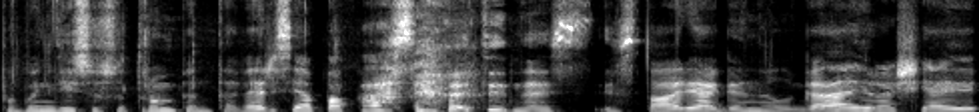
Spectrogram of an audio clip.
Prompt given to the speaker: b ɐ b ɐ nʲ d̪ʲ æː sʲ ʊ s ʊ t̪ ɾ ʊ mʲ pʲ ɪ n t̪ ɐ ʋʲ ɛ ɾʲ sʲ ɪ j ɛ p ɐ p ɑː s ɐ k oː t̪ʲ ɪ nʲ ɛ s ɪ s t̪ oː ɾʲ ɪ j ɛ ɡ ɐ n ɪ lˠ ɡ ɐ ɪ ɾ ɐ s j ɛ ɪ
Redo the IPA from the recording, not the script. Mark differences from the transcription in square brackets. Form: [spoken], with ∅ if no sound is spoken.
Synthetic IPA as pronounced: [p] ɐ b ɐ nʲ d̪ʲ [iː] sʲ ʊ s ʊ t̪ ɾ ʊ mʲ pʲ ɪ n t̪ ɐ ʋʲ ɛ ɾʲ sʲ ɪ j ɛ p ɐ p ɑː s ɐ k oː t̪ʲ ɪ nʲ ɛ s ɪ s t̪ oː ɾʲ ɪ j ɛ ɡ ɐ n ɪ lˠ ɡ ɐ ɪ ɾ ɐ [ʃ] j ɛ ɪ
